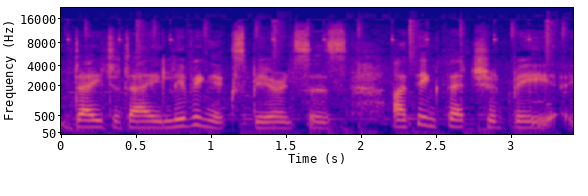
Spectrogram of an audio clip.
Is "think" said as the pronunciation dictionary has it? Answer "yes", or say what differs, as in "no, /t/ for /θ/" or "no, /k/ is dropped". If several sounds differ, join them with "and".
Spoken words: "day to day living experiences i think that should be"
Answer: yes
